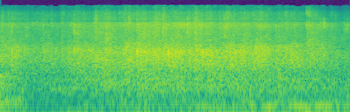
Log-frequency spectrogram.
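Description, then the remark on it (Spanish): An audience applauds the Lord together during a morning service, a steady wash of many hands clapping at even loudness for a few seconds, with no voices standing out above it. “Dele el aplauso al Señor, por favor, esta mañana.”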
